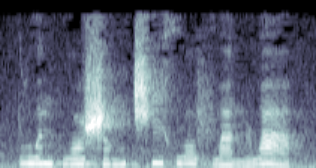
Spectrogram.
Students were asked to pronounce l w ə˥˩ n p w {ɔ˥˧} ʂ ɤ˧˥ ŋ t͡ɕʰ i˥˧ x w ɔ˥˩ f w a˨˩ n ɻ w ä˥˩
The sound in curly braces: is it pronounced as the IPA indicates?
no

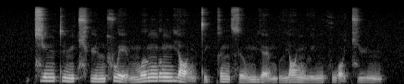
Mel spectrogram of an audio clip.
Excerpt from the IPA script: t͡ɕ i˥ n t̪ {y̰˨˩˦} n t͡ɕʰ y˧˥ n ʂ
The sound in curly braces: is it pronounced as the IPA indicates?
no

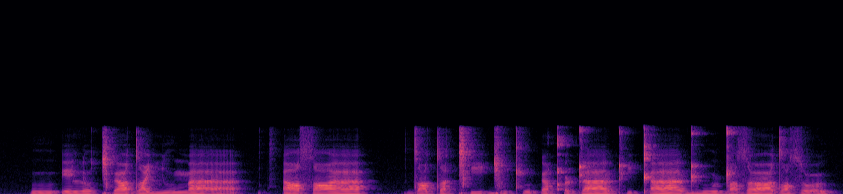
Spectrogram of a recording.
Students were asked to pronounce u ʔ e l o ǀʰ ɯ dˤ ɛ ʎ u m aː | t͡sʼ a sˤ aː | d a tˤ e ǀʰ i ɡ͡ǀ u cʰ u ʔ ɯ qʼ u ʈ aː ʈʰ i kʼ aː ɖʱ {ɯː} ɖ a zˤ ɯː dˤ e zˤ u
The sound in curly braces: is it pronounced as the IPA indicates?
no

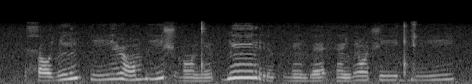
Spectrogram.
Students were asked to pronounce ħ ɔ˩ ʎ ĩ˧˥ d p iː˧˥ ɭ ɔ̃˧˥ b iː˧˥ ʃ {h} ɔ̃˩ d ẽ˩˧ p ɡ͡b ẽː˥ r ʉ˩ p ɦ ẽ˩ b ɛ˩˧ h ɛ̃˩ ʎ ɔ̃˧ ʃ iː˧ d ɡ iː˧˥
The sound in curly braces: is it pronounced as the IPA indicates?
no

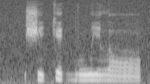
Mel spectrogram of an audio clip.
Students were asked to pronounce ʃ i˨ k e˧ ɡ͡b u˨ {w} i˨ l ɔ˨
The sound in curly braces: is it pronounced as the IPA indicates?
yes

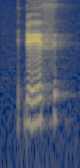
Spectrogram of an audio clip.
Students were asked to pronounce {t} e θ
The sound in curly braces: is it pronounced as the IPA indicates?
no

